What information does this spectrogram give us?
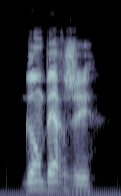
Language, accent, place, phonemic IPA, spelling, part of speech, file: French, France, Lyon, /ɡɑ̃.bɛʁ.ʒe/, gamberger, verb, LL-Q150 (fra)-gamberger.wav
- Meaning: to think hard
